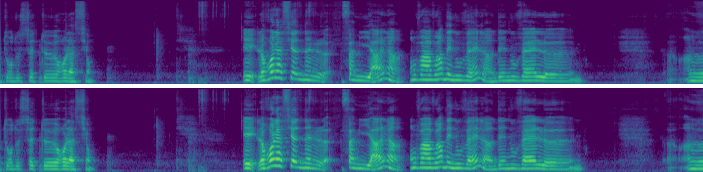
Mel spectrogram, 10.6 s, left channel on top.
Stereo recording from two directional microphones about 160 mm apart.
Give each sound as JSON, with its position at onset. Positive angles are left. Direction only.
{"t": 0.0, "sound": "speech", "side_deg": -45}
{"t": 3.6, "sound": "a woman's voice", "side_deg": -30}
{"t": 9.3, "sound": "a sound", "side_deg": -35}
